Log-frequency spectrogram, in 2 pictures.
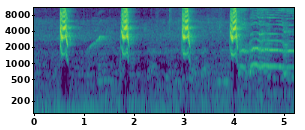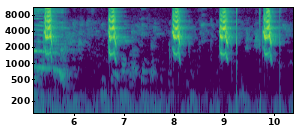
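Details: Long-tailed shrike (pentet, cendet) lure song: sharp, high, downslurred notes spaced about a second apart, broken by a longer rattling, whistled phrase in the middle.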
